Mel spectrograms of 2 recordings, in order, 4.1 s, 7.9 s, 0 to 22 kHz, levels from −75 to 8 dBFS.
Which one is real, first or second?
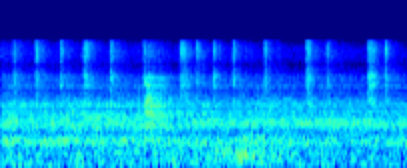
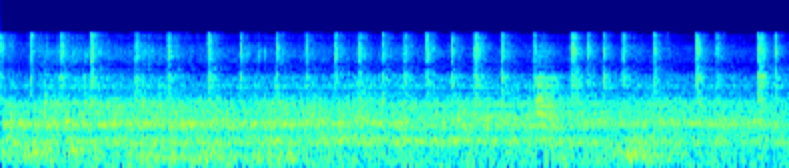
second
